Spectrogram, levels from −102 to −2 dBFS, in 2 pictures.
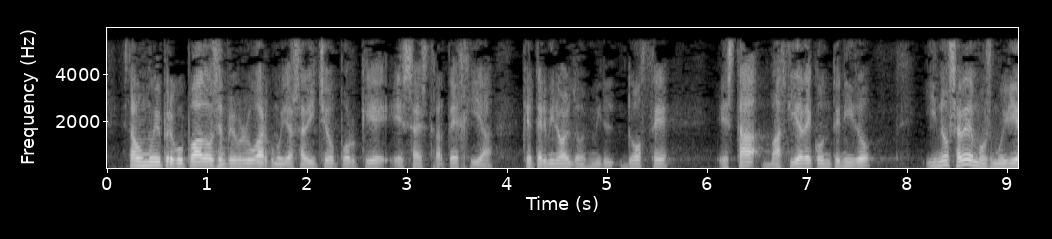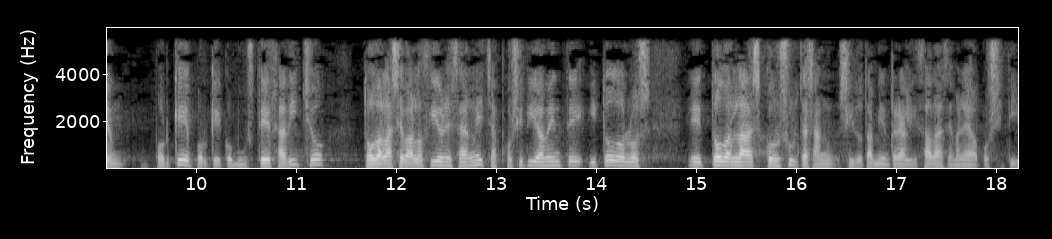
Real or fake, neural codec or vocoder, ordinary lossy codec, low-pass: real; none; MP3, 48 kbps; 5.4 kHz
